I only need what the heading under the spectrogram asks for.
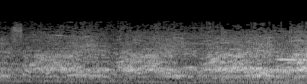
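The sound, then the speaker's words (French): A large crowd on the Grand Place in Brussels cheers to welcome the Red Devils, heroes of the day. Many voices blend into a steady roar that swells a little toward the end. “Cette foule était bien là ce midi sur la Grand Place de Bruxelles pour accueillir ces héros du jour, les Diables Rouges.”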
